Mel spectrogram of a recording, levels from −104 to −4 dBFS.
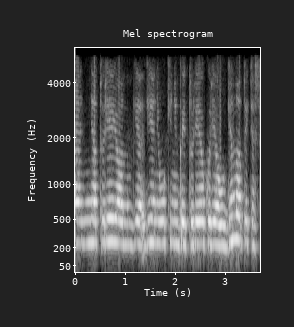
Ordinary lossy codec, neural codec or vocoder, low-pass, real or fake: MP3, 48 kbps; none; 5.4 kHz; real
